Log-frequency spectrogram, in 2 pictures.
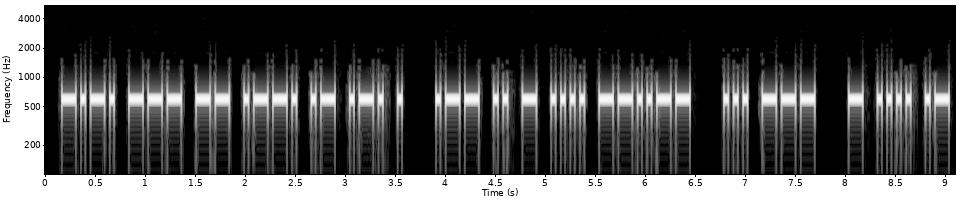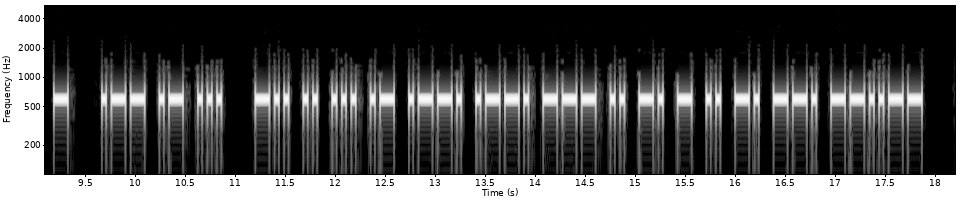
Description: Morse code, heard as a keyed tone, about 25 wpm, 600 Hz. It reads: COMPARE WITH, SO THAT WAS DISAPPOINTING,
